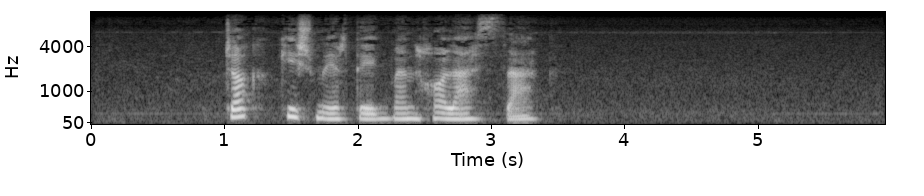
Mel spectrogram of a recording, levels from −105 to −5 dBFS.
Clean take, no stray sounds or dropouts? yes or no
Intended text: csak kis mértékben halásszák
yes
